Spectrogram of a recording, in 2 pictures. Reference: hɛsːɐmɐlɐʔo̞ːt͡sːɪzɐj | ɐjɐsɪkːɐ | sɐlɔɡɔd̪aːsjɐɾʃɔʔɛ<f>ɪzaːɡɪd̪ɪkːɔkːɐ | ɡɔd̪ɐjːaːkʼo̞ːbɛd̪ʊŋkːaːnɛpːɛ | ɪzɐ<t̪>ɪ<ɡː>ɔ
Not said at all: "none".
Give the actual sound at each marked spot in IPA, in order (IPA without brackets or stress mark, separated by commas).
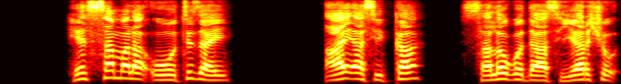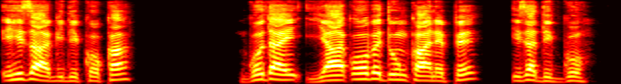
h, d̪, ɡː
